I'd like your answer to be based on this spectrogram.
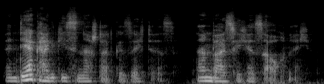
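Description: Lower-voiced woman reading her own first-person story, lively and ironic. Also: a little fast, creaky. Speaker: author reading her book. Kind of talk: scripted narration, reading aloud.

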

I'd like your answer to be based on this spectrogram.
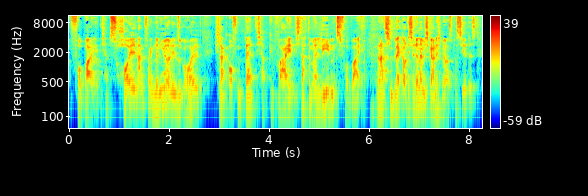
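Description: A man's voice: medium pitch, lively intonation, rapid-fire, hardly any pauses. A young man telling a personal story in casual chat, earnest and vivid, acting out quotes and dropping English slang.

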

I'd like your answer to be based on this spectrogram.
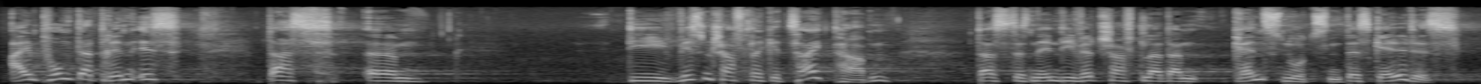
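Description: Earnest church leader in a reverberant room. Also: male voice, a little high, animated, a little slow. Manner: earnest, with frequent hesitations. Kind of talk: interview answers. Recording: long reverb.

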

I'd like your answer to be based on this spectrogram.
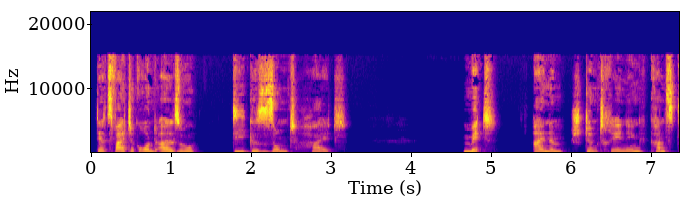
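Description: A woman voice coach teaching in a podcast lesson, explaining deliberately and speaking straight to the listener. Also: medium pitch, dark tone. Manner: addresses listener directly.

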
